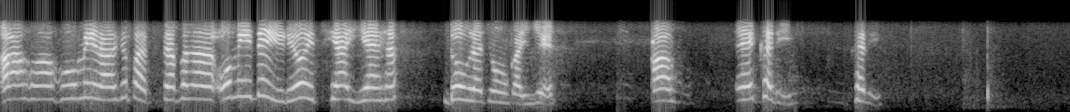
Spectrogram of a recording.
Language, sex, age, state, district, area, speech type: Dogri, female, 18-30, Jammu and Kashmir, Samba, rural, conversation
